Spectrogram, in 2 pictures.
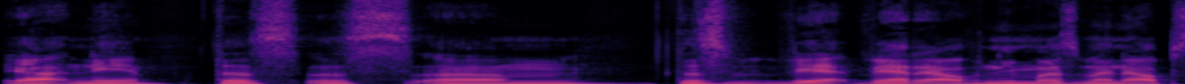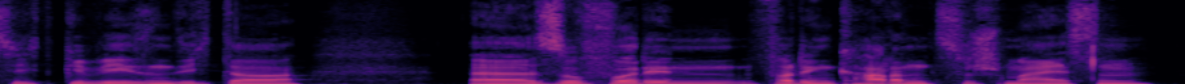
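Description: A man of medium pitch talks casually and with dry humor. He is blunt and sweary, circling back over his words, in a close recording free of room sound. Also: steady tone, measured pace, no room sound. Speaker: player on a role-play podcast. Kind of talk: casual chat.

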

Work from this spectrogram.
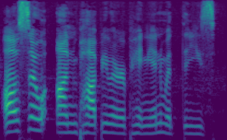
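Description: A woman's voice: mid-range voice, brisk, fairly bright tone, smooth, no room sound. A middle-aged woman hosting a solo podcast, talking casually and bluntly, with emphatic, sweary opinions. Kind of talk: casual opinionated monologue, ranting. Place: at home.

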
